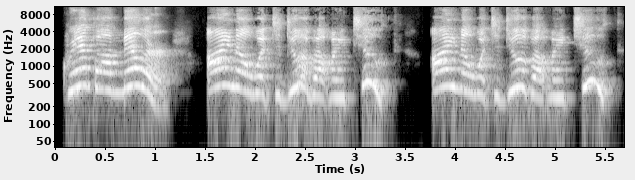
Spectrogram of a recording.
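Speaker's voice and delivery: high, loud, joyful calling out; happy holler. A narrator's reading. Junie hollers her tooth plan to Grandpa, happy. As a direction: yell the news across the house. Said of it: "I hollered, real happy".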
